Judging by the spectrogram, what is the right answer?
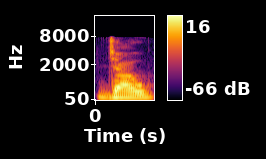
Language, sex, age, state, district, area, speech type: Bengali, male, 30-45, West Bengal, Jalpaiguri, rural, read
